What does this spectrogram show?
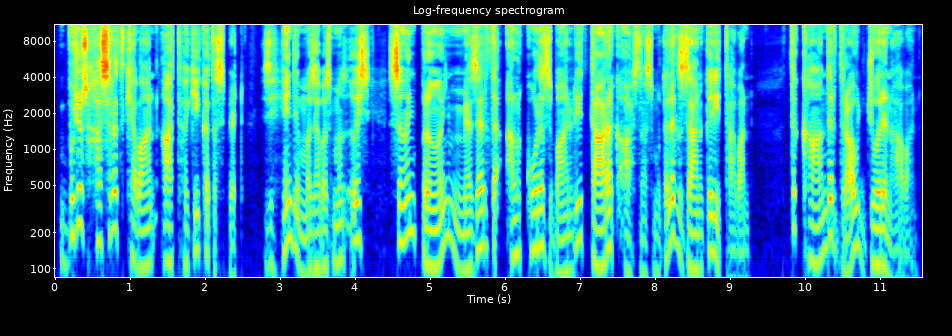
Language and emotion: Kashmiri, surprised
